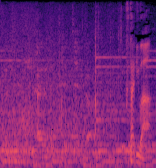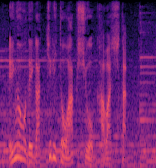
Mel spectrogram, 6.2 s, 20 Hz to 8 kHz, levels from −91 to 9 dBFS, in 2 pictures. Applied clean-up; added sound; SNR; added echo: none; none; none; none.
